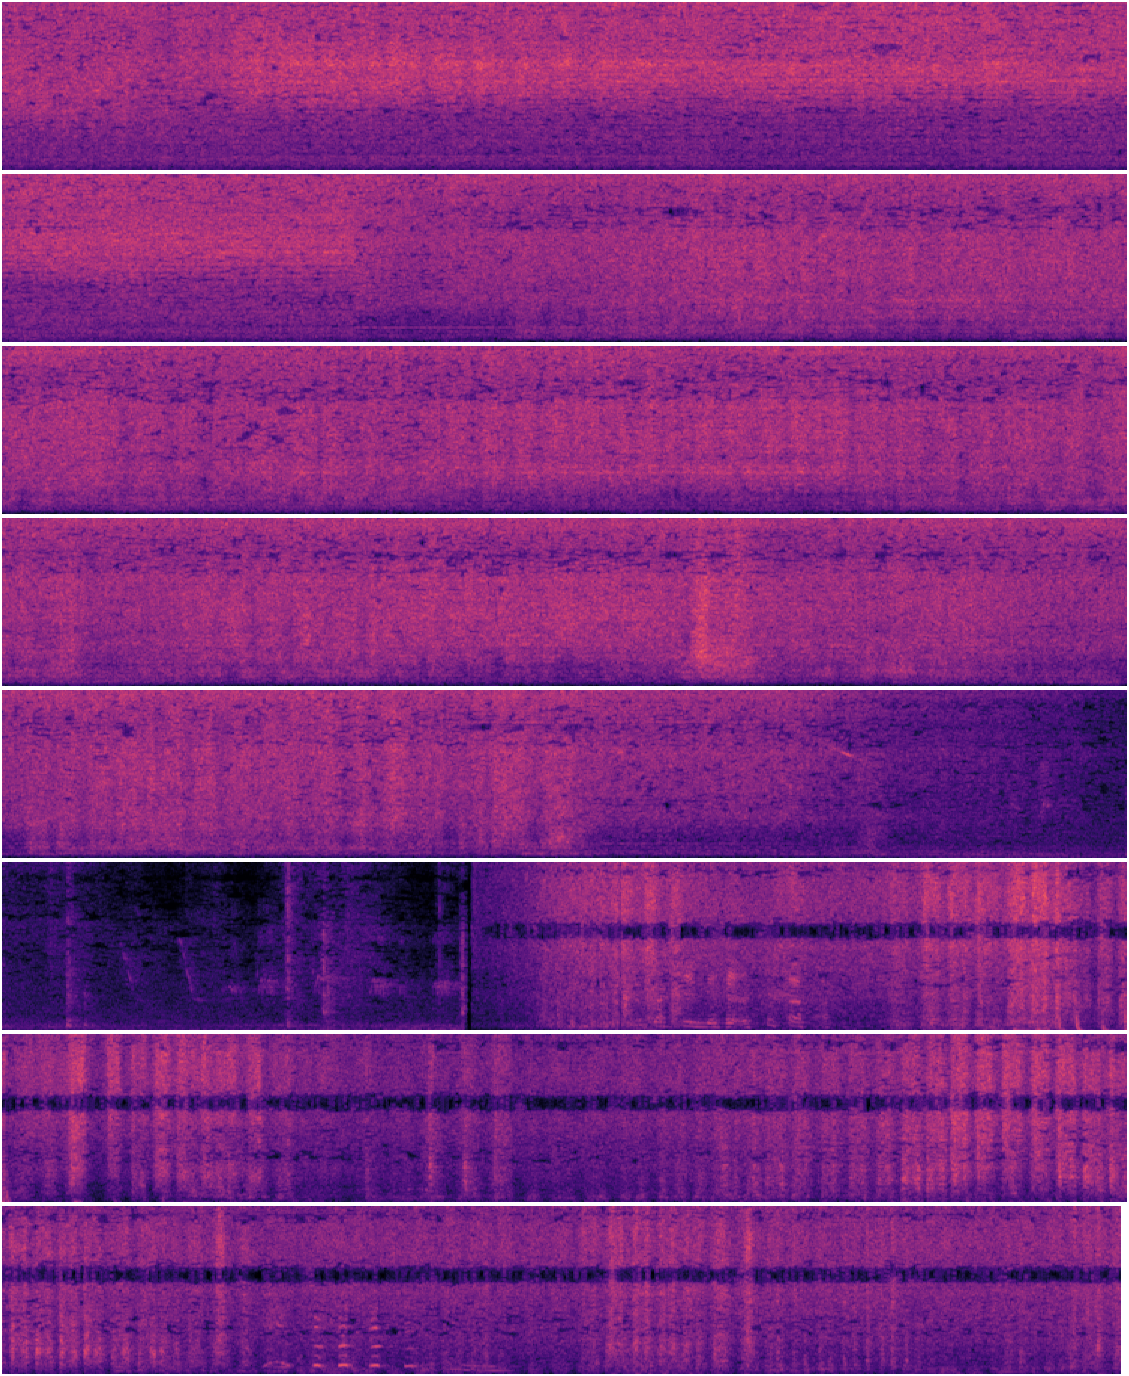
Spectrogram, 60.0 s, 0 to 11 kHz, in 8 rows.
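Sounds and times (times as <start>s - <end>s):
pet hair dryer blowing: 0.0s - 36.0s, 41.0s - 59.9s.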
